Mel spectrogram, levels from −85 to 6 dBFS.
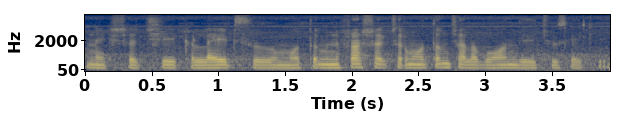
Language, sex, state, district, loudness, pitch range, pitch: Telugu, male, Andhra Pradesh, Annamaya, -22 LUFS, 115-130 Hz, 120 Hz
